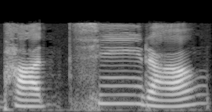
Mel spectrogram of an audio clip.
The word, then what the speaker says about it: 밭이랑: When you read the first one, it is pronounced as . And when you read the second one, it is pronounced as .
